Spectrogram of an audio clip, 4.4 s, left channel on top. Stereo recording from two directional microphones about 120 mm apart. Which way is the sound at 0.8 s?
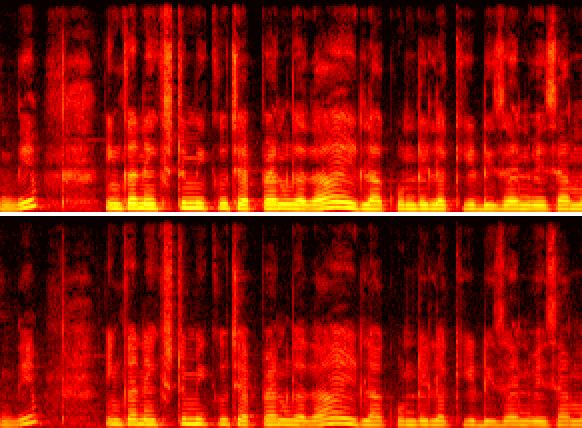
40° left (ahead or behind).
